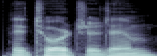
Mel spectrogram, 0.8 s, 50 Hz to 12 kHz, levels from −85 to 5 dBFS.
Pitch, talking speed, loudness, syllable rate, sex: 110 Hz, 230 wpm, -14 LUFS, 6.7 syllables/s, male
